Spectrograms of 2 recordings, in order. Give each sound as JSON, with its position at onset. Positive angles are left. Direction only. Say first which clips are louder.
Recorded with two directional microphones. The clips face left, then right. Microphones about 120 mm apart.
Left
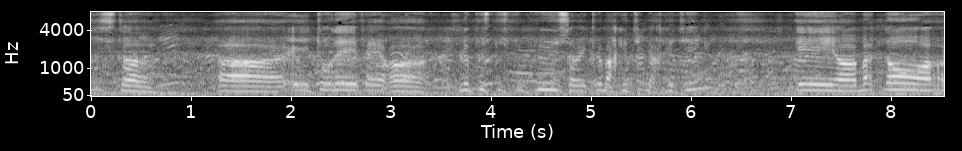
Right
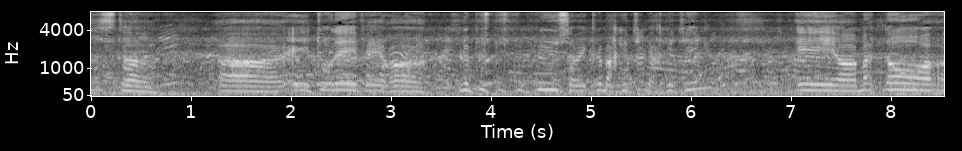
{"t": 0.3, "sound": "speech", "louder": "left 4 dB", "side_deg": 45}
{"t": 7.1, "sound": "speech", "louder": "left 4 dB", "side_deg": 45}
